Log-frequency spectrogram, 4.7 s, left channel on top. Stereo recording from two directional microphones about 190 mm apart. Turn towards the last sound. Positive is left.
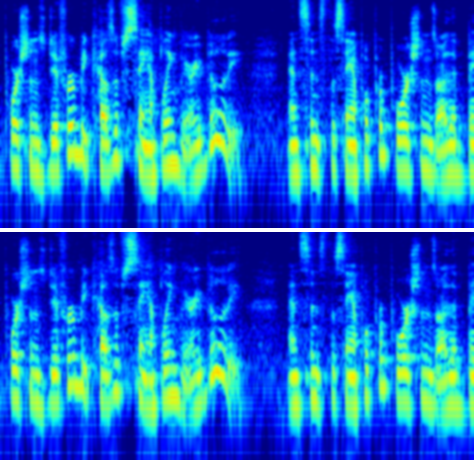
turn(degrees=30)  # may be behind; listen again after turning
